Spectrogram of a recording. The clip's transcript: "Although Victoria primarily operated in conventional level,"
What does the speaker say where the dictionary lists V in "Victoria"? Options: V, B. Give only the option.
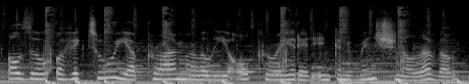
V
